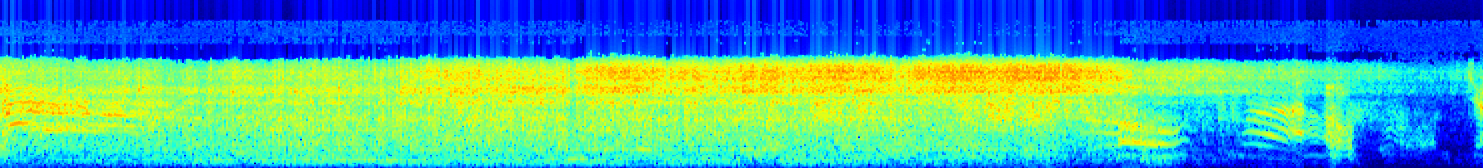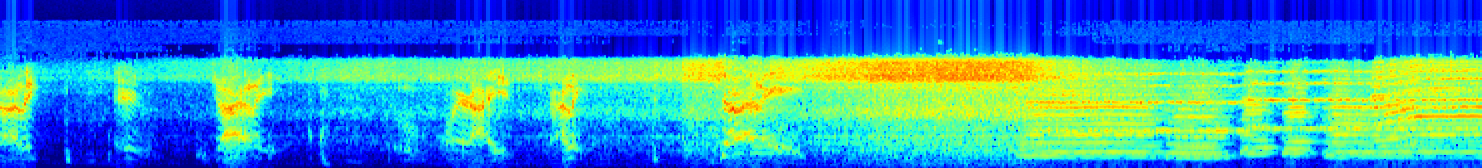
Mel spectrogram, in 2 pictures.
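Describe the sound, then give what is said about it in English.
A train roars along with a steady, hissing rumble, then hits something on the track in a series of loud, jolting crashes and impacts, ending in a harsh, blaring tonal sound. “Hey, there's something on the track. What is it? No, sir. We're going to hit.”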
